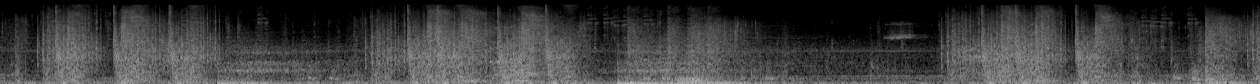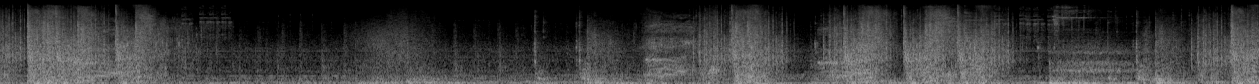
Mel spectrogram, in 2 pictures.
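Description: Rapid, dense weapon fire from enemy Inquisitors in a video game: continuous overlapping bursts and booms that surge and ease across the whole stretch, loud and relentless.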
